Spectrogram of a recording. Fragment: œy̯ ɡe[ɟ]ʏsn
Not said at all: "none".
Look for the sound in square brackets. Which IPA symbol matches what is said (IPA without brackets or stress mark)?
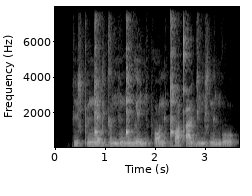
ɲ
